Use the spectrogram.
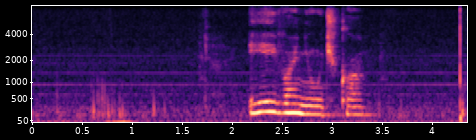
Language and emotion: Russian, neutral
